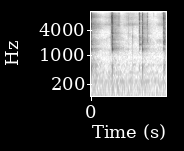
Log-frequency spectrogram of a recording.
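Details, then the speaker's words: House well pump next to a leaking pressure tank: a few sharp, irregular clicks from the pump's contactor over a low steady pump hum; the cause is unclear. Intermittent clicking. "so here's the pump she's a big gun and it's got that I left a little air still attached you can hear it it just does a little contactor in there"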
